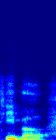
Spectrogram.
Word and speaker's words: Tiebout: You start off by talking about TIBO. By the way, it's pronounced TIBO. That's a thing that's always confusing to everybody, but it is pronounced TIBO.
